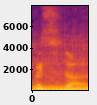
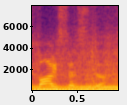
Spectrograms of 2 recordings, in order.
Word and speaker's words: Bicester: On the outskirts of Buckingham, heading for Bicester, or as it's pronounced, Bicester.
